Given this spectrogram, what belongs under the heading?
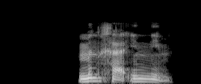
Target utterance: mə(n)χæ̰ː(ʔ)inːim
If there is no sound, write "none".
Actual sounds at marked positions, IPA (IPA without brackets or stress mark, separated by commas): n, ʔ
